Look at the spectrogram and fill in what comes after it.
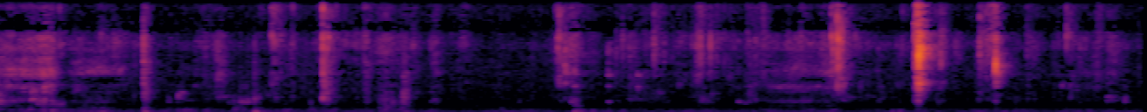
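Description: Close-up chewing and crunching of frozen pepperoni pizza with a hard crust, which the eater thinks may have been baked a little too long. Scattered small crunches and clicks throughout, with the two sharpest coming near the end, over a low steady hum.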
